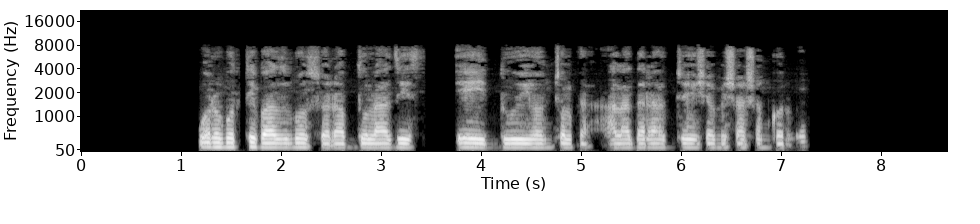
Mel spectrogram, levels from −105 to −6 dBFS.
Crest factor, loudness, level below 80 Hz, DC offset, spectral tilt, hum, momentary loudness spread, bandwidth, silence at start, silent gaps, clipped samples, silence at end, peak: 16 dB; -19 LUFS; -62 dBFS; under 0.1%; -6.5 dB/octave; none; 11 LU; 8 kHz; 1.2 s; 3.45-3.74 s; under 0.1%; 1.4 s; -2 dBFS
